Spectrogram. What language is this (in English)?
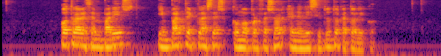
Spanish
